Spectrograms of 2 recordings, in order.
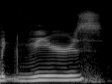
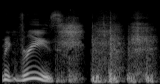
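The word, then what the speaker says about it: McVries: And that's when McVeers, did I say it right? McVrees. You said it right now, but you spelled it wrong in your notes.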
